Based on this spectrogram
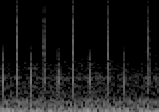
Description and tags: texting on a phone
phone, texting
